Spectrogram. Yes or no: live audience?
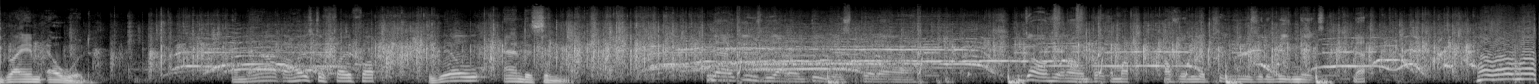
yes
